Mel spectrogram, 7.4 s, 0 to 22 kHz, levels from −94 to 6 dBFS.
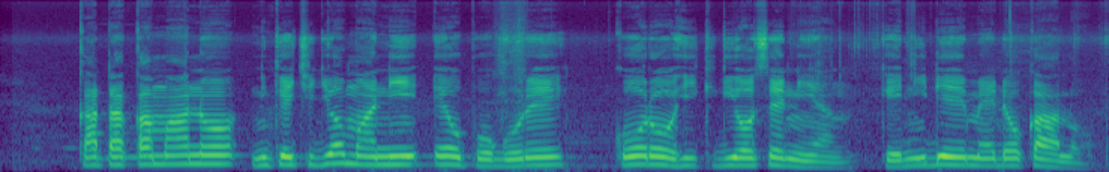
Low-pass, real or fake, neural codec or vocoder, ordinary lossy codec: none; real; none; none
